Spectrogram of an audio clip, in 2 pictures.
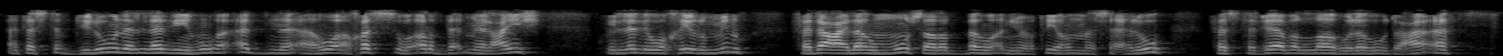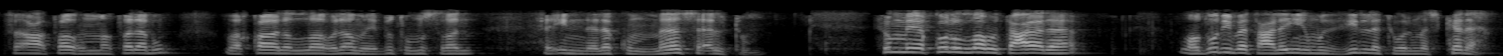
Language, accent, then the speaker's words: Arabic; Egypt; وبعض أهل العلم قال بأن هي مصر المعروفة الآن، بلدنا مصر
